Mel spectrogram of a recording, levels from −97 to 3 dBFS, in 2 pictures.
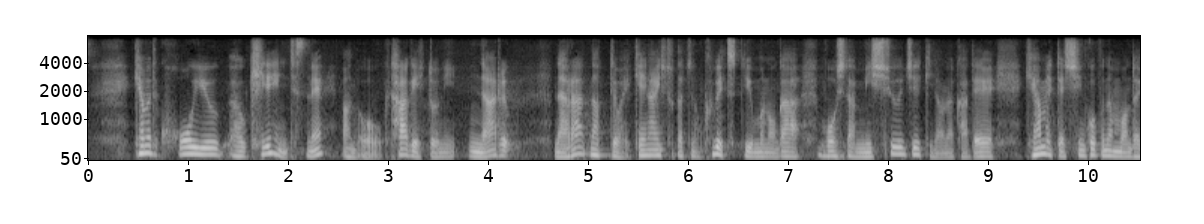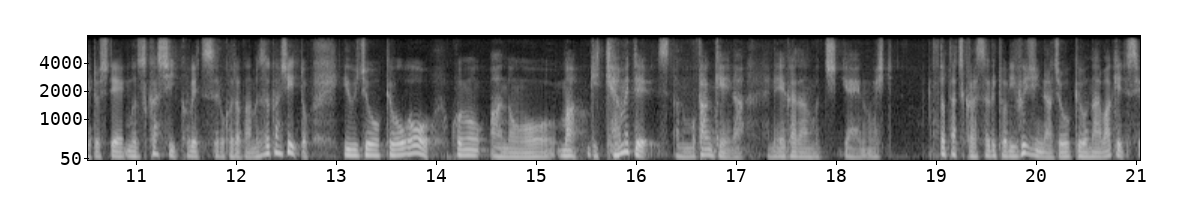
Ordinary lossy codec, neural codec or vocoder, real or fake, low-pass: none; codec, 16 kHz, 0.8 kbps, ZipCodec; fake; 7.2 kHz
